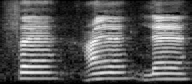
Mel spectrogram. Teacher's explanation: فا ایک کاؤنٹ، آ ایک کاؤنٹ، لا ایک کاؤنٹ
